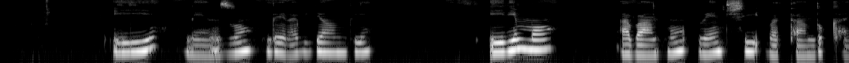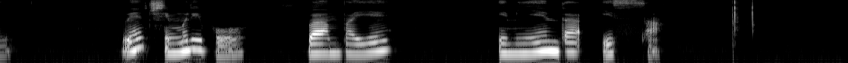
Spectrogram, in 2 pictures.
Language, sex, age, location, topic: Kinyarwanda, female, 18-24, Kigali, government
